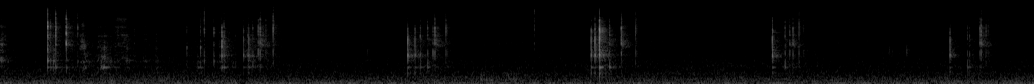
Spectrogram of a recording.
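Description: A dermaroller case is tapped slowly with long nails, producing clusters of light, bright clicking taps. The taps are separated by pauses over a quiet background hiss, and each one dies away almost at once.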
